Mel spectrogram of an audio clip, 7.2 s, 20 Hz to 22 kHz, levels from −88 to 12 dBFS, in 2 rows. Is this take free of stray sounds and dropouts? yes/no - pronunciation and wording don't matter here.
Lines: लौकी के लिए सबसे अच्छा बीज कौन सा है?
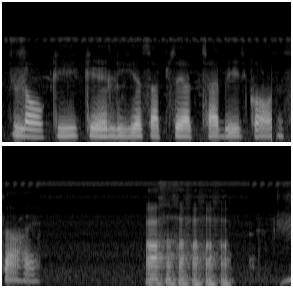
no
